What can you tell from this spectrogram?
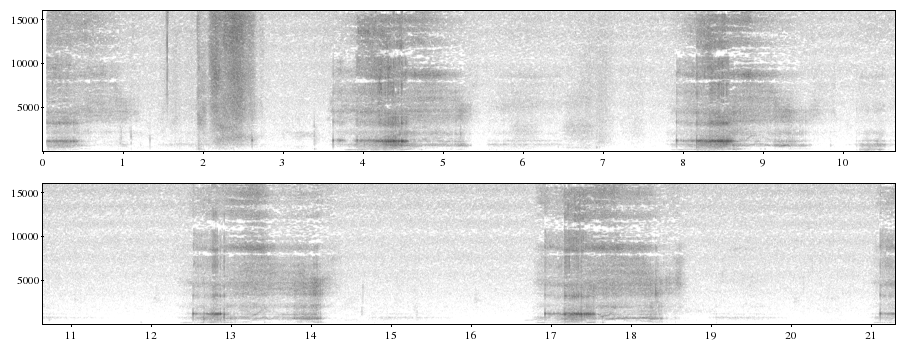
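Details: Boyfriend (adult male) snoring while asleep: loud, rasping snores with a whistling edge about every four seconds, quiet gaps between; ordinary heavy snoring.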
